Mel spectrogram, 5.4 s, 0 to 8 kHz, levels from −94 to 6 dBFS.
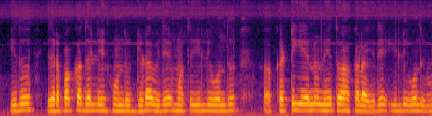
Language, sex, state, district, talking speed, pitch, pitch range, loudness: Kannada, male, Karnataka, Koppal, 145 wpm, 155 Hz, 150-160 Hz, -15 LUFS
